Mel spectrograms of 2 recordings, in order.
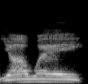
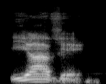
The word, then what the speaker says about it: Yahweh: Anyway, so you would, it looks like it's pronounced Yahweh, Yahweh, Yah. You get the yod sound, the vav sound, Yahweh.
